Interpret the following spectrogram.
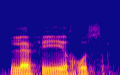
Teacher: രണ്ട് സുക്കൂനും ഹറക്കത്ത് പോലെ ശബ്ദം ചലിപ്പിക്കാതെ ഉച്ചരിക്കേണ്ടതാണ്. റായിനും തഫ്ഖീം നൽകണമെന്നത് ശ്രദ്ധേയമാണ്. റാ പെരുപ്പിച്ച് ഉച്ചരിക്കണം. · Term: സുക്കൂൻ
